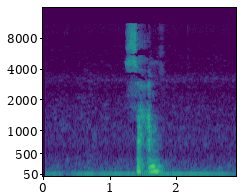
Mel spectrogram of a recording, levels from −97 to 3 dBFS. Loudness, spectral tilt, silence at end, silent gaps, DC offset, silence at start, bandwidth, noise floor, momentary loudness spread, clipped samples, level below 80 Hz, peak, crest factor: -31 LUFS; -4.5 dB/octave; 0.1 s; none; under 0.1%; 0.05 s; 11.5 kHz; -53 dBFS; 24 LU; under 0.1%; -48 dBFS; -16 dBFS; 20 dB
